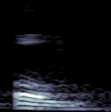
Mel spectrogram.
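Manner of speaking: "om" said with no H at the start; silent H. Shown as a demonstration. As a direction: begin "om" straight on the vowel. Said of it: "Because H is silent here".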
